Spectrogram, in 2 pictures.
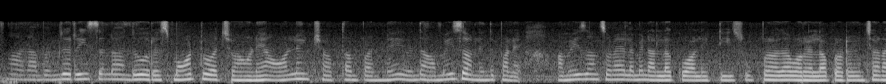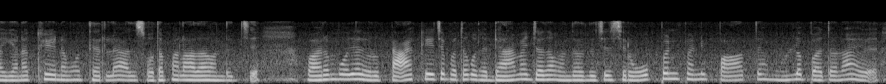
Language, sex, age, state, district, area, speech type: Tamil, female, 18-30, Tamil Nadu, Sivaganga, rural, spontaneous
